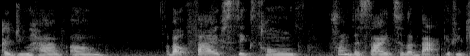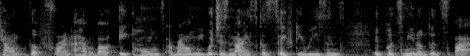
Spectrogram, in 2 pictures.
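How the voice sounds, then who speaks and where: A woman speaks with a Nigerian accent at a fairly low pitch. Her pace is moderate and her pitch variation ordinary. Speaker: live streamer and health IT educator. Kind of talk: casual live stream chat. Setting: live stream at home.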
